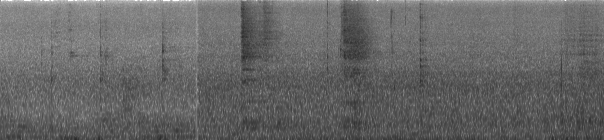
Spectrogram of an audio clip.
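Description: Steady open-air restaurant background noise with scattered light ticks and clinks of tableware, and two short hissing scrapes about two and a half and three and a half seconds in.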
